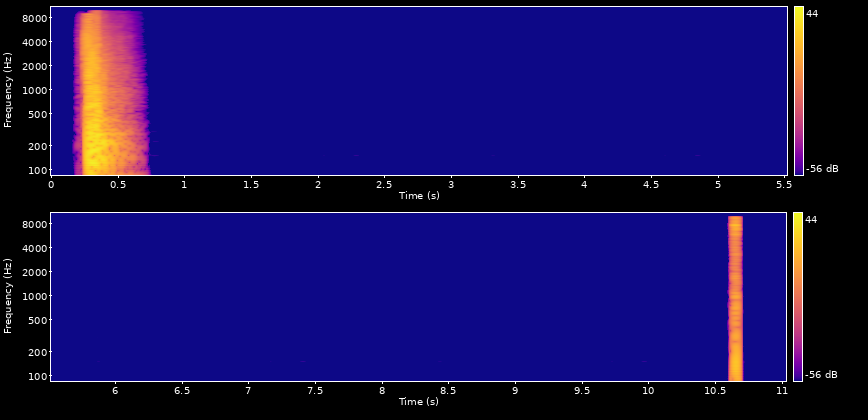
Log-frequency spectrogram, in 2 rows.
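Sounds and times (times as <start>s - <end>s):
fight sounds: 0.2s - 0.6s.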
